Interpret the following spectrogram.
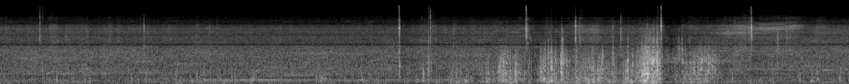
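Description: Outdoor rush of wind on a handheld camera's microphone, steady at first, then irregular louder buffets and a few sharp knocks from about six to nine seconds in as the camera is swung about.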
